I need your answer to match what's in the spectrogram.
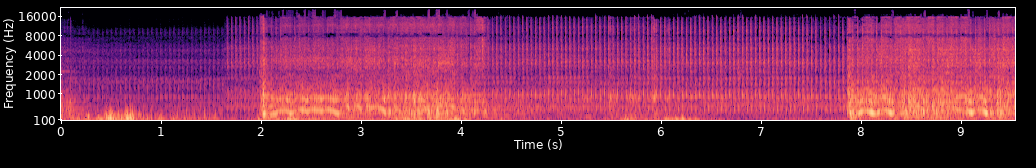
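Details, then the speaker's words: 1974 MGB roadster parked 30 years, hot-wired, new points, rotor and plugs: bursts of cranking with brief ragged catches after starting fluid is sprayed down the carb throat, dying away; owner suspects the fuel pump isn't delivering fuel. "all right this time I spray some juice right down the throat let's see if it makes any difference oh it tried to hit"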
